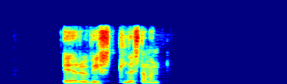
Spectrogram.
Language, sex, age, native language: Icelandic, male, 18-19, Icelandic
